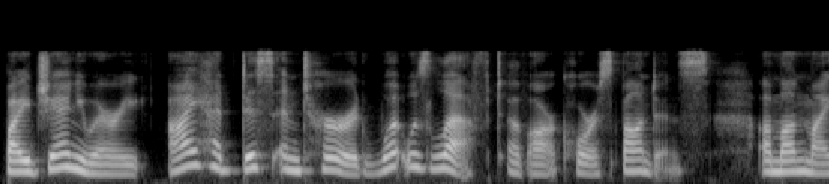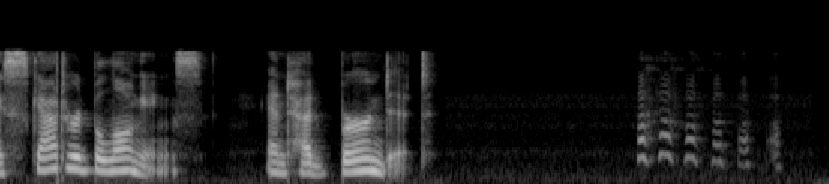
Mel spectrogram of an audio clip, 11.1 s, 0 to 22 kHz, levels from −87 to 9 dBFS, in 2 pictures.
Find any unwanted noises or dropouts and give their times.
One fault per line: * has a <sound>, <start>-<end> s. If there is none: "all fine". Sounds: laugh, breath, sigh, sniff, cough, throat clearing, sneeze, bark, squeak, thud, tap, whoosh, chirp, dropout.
* has a laugh, 9.8-10.8 s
